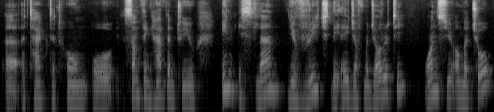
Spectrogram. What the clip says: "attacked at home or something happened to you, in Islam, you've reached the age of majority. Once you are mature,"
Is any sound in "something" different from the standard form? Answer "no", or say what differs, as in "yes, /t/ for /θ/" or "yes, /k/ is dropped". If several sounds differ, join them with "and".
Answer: no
